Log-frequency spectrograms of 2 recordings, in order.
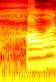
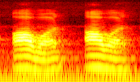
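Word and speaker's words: hour: यच से पहले, ओ से पहले है यच तो साइलेंट है, इसको कब हावर नहीं बोला जाता है, इसको क्या बोला जाता है, आवर। इसको क्या बोला जाएगा, आवर।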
